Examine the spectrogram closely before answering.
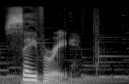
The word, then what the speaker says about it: savory: stew or vegetable lasagna this is a three syllable word and is stressed on the first syllable Savory one time I bit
